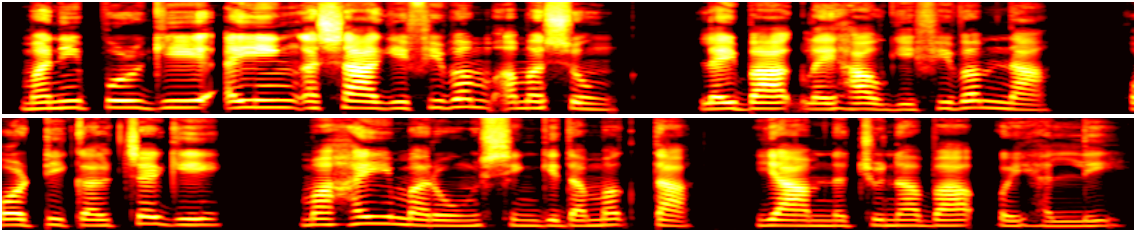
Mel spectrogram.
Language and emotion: Manipuri, neutral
